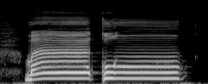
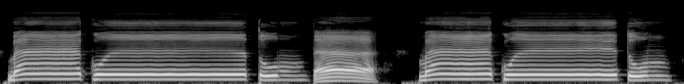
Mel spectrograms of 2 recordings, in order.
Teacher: Dengungan yang tidak mendekati eng alias dengungan yang tidak kuat, dengungan yang lemah.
